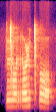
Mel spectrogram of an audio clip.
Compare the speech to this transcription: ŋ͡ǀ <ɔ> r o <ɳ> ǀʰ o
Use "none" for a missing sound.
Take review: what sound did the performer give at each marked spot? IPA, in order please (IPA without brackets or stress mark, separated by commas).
o, ɳ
